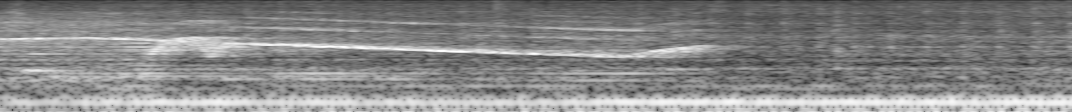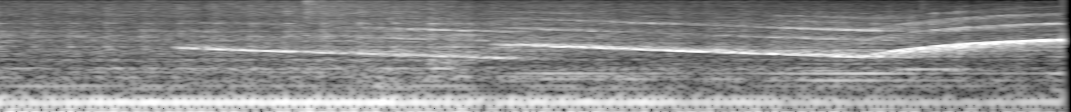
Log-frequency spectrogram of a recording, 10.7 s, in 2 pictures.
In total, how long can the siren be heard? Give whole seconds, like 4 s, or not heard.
8 s.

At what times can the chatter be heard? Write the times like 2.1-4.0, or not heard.
not heard.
